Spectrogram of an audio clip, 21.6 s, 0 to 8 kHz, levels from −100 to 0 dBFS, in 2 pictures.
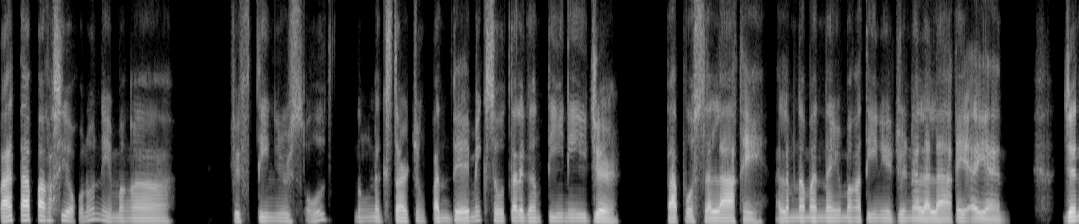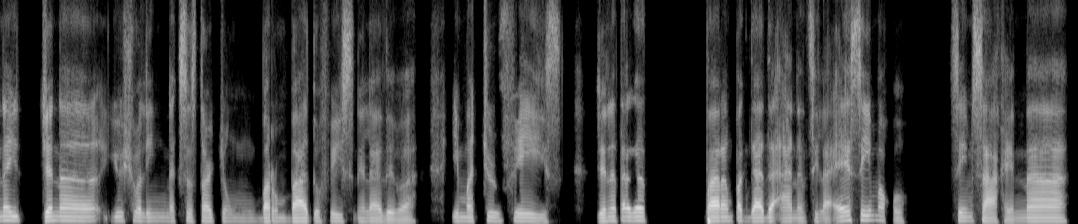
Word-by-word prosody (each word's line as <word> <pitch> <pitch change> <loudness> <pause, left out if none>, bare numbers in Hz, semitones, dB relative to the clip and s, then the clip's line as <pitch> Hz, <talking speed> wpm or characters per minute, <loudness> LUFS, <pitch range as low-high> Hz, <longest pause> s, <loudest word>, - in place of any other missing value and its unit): bata 165 +4 +5
pa 160 -2 +3
kasi 155 +2 -2
ako 140 0 -9
no'n, 185 +3 -9
eh, 135 - -6
mga 125 -1 -4 0.9
15 135 0 -6
years 130 -2 -6
old, 155 +9 -7 0.3
no'ng 130 +1 -10
nag-start 130 -1 -1
'yong 125 -3 -9
pandemic, 120 +4 -1
so 135 - 0
talagang 125 -1 -1
teenager 130 -3 0 0.5
tapos 130 0 +2
lalaki, 120 -2 +3
alam 120 0 -1
naman 130 -1 0
na 125 - -1
'yong 125 0 -4
mga 125 0 -1
teenager 125 -1 -4
na 120 - 0
lalaki, 115 +2 +2
ayan, 110 -2 +1 0.6
diyan 145 +1 +7
na 155 - +5
'yo 150 - +2 0.2
diyan 150 +1 +5
na 150 0 +5 0.5
usualling 140 -1 -3
nagsa-start 130 0 -1
'yong 125 -2 -10
barumbado 120 -1 +3
phase 120 -3 -2
nila, 120 -1 -1
'di 110 -1 +1
ba. 105 0 -2 0.4
Immature 135 0 -2
phase, 130 -5 -1 0.3
diyan 135 +3 +2
na - - -37
talaga 145 -1 +4 0.6
parang 140 +1 +8
pagdadaanan 130 -3 +2
sila, 115 -4 -3
eh, 150 +2 +4
same 165 0 0
ako, 115 -6 -5 0.5
same 140 -1 -2
sa'kin 110 -3 +1
na 125 0 +4
130 Hz, 155 wpm, -25 LUFS, 120-140 Hz, 0.9 s, parang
